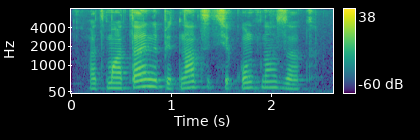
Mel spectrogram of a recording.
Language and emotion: Russian, neutral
